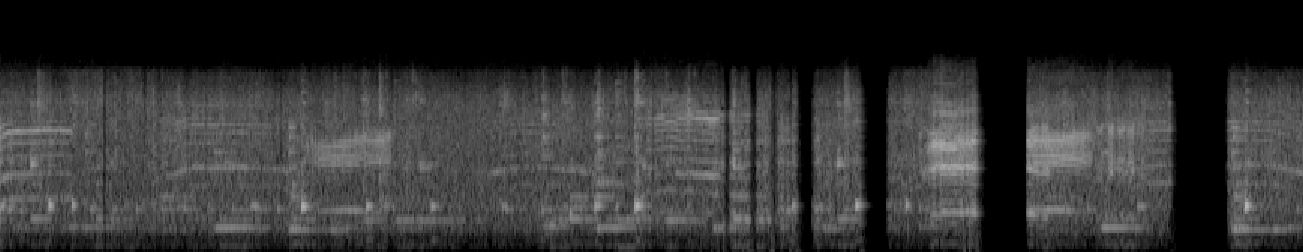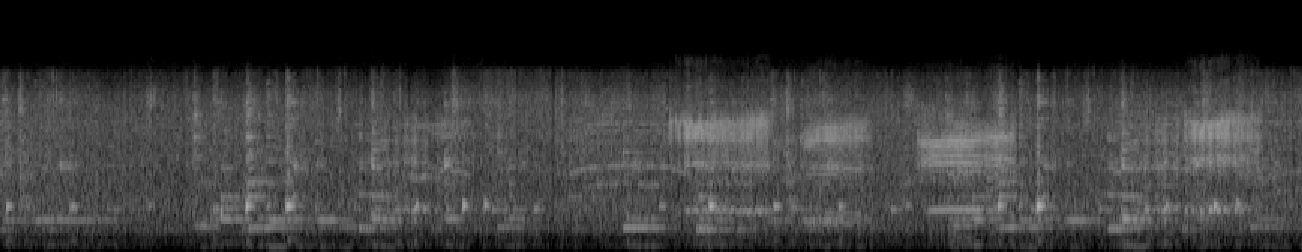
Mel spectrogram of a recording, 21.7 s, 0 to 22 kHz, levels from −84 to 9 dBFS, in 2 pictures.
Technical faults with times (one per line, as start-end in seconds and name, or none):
5.83-8.12 repeated stalls (stutter)
7.17-7.42 call audio freeze
8.13-8.58 call audio freeze
9.75-10.25 call audio freeze
11.53-12.34 jitter buffer slow-down
13.58-21.64 jitter buffer speed-up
